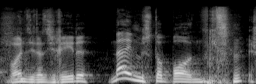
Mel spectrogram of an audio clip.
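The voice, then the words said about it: Put-on Saxon German accent. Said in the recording (German): “Das ist auch jetzt nochmal auf Sächsisch.”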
